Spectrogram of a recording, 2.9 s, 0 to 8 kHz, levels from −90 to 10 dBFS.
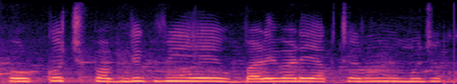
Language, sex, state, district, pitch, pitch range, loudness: Hindi, female, Madhya Pradesh, Bhopal, 285 Hz, 275-300 Hz, -14 LUFS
